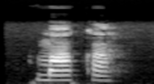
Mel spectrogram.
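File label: "мака" Komi, female; kpv audio dict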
